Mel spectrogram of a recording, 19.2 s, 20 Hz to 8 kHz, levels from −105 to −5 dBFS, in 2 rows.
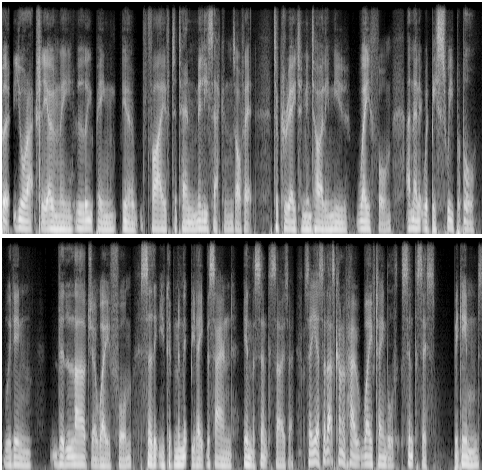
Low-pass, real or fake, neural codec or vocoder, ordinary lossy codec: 7.2 kHz; fake; codec, 16 kHz, 1 kbps, X-Codec, HuBERT features, trained on balanced general audio; Opus, 64 kbps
